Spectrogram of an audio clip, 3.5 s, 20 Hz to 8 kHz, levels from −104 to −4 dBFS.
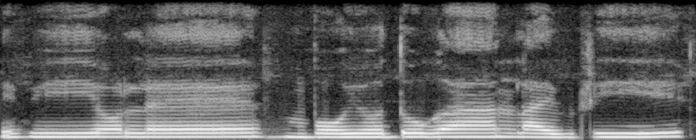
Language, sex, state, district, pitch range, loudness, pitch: Chakma, female, Tripura, Unakoti, 205-215 Hz, -12 LUFS, 215 Hz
